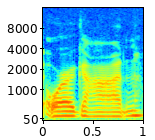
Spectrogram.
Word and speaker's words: Oregon: Tell it to the It's- people from Oregon who don't pronounce it correctly. They should totally say Oregon, right?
